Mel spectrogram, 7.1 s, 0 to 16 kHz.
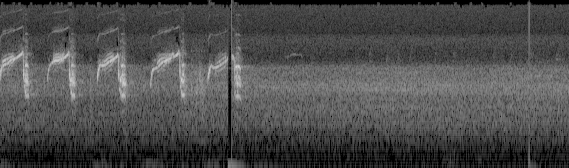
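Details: Scolding by a red-tailed hawk at its Cornell nest, 28 April 2013, while a branch is delivered: a quick run of five high, rising, abruptly falling chirps, then a click and steady background hiss.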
